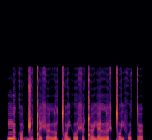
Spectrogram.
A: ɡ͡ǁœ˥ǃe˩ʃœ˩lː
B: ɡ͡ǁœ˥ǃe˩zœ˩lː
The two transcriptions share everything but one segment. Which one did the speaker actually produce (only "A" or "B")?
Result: A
